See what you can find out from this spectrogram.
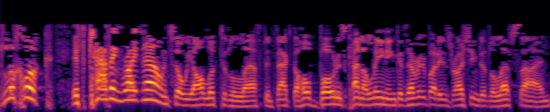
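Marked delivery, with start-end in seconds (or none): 0.0-2.0 excited, raised, drawn-out call. Telling of a boat trip, the speaker retells the captain's excited call. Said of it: "The captain was very excited".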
